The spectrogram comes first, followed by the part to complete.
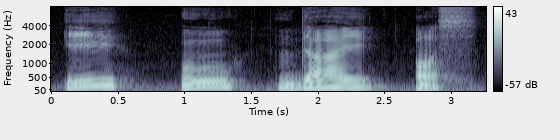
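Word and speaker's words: Ἰουδαῖος: We have I, U, Dai, Os. And we need to stress this syllable because it has an accent right here. Iudaios, iudaios.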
